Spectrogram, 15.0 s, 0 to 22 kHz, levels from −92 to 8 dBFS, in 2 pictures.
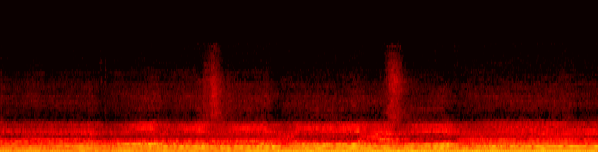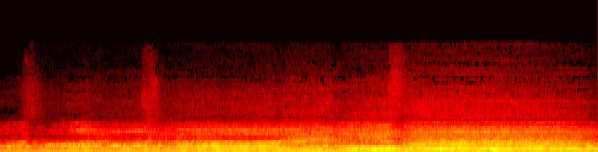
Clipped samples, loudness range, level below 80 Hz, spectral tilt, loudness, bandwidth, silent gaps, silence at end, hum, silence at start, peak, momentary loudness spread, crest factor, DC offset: under 0.1%; 12 LU; -64 dBFS; -4 dB/octave; -25 LUFS; 13.5 kHz; none; 0 s; none; 0 s; -6 dBFS; 14 LU; 18 dB; under 0.1%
